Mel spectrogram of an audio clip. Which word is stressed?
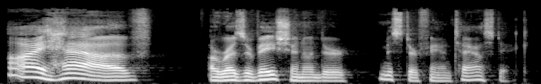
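have. The stress falls on the word have. The fact of having a booking matters most. The speaker calls it wrong. "if you stress the wrong word like this... stressing have"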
